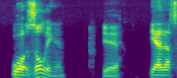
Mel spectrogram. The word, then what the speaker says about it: Solingen: Can you pronounce that again so that everybody else can pronounce it correctly? What, Zollingen? Yeah. Yeah, that's how you pronounce Solingen. Not solid, not Soligen. Yeah. It's Zollingen, yeah.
